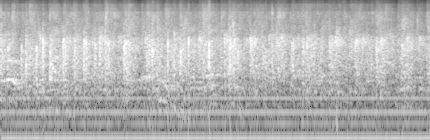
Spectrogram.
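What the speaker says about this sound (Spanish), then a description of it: "Denle un aplauso al Señor" A church congregation applauds in a dense, continuous stream of many hands clapping, steady and fairly loud throughout over a low electrical hum.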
